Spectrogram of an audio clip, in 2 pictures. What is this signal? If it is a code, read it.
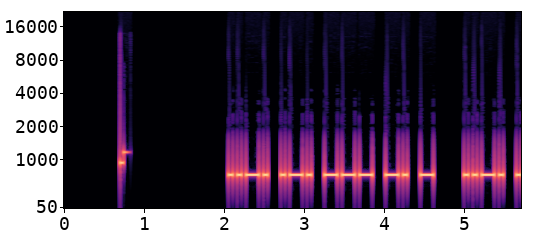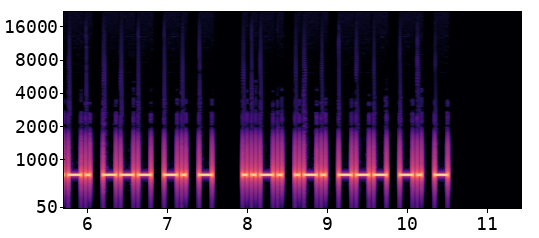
Morse code, heard as a keyed tone, about 22 wpm, 700 Hz. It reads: FRONT FRONT FRONT
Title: Top 500 Words Repeated 22wpm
